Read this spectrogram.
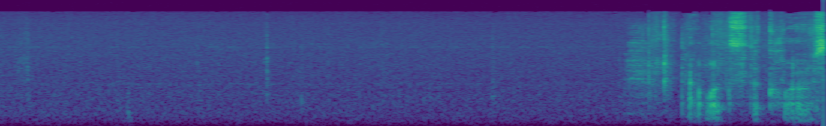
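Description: Paper strips rustle and slide softly.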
